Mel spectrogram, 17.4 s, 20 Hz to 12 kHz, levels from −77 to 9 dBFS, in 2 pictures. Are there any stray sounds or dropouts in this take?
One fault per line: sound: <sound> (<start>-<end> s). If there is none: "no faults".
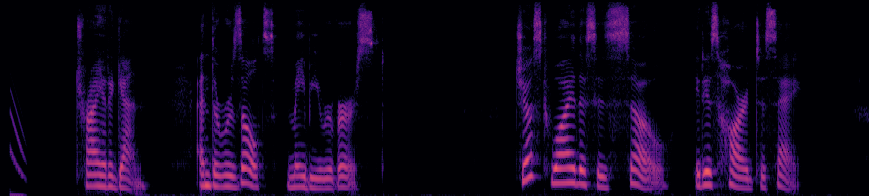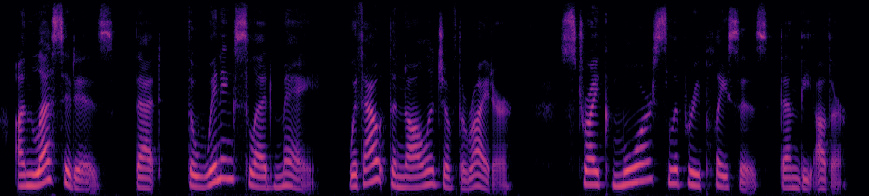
sound: chirp (0.1-0.3 s)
